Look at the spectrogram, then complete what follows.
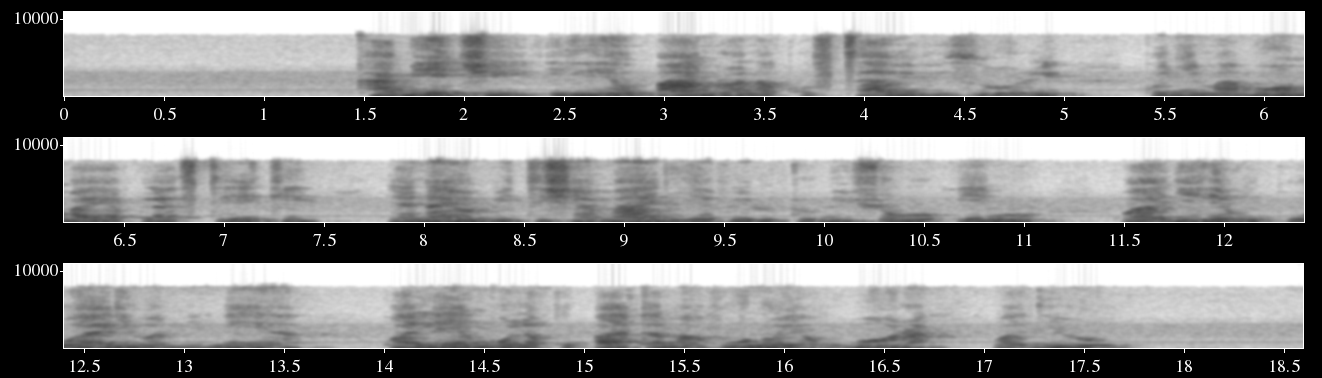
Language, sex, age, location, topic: Swahili, female, 25-35, Dar es Salaam, agriculture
